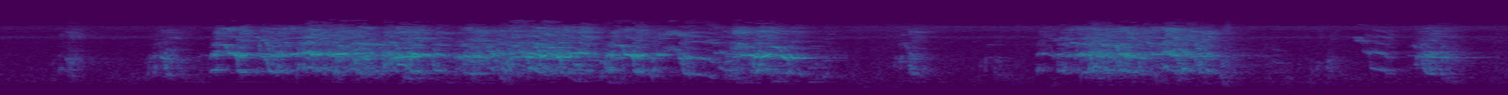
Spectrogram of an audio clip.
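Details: A flock of Yellow-faced Parrots (Alipiopsitta xanthops) give harsh, raspy squawks, a dense three-second burst of overlapping calls followed by shorter bursts and scattered single notes.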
